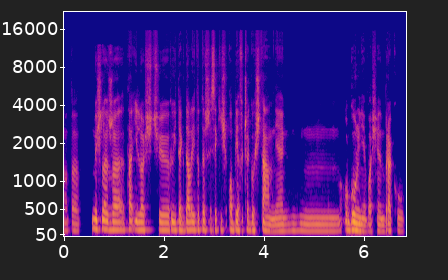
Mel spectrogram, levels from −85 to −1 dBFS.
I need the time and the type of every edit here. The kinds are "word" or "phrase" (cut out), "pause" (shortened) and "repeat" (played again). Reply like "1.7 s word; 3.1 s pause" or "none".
2.1 s word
